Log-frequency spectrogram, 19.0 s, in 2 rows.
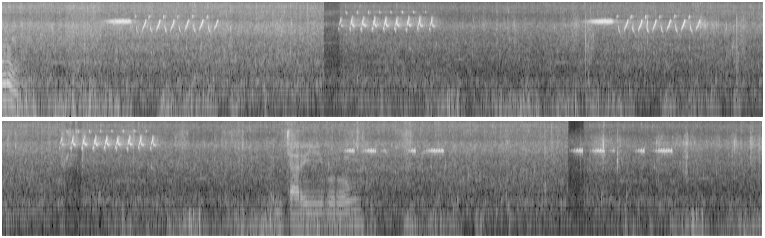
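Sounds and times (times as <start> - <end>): stream water rushing: 0.0 - 19.0
bird singing trills: 1.2 - 2.9, 4.0 - 5.6, 7.1 - 11.8, 13.8 - 15.0, 16.6 - 18.0.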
